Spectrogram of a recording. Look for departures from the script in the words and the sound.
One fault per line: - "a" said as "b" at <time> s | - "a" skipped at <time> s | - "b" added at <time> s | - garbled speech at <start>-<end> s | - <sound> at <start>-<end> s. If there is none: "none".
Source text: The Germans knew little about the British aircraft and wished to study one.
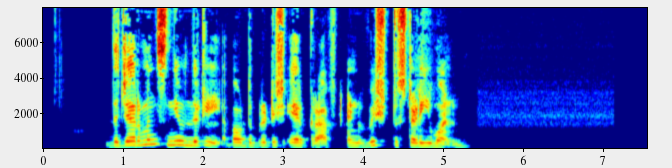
none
